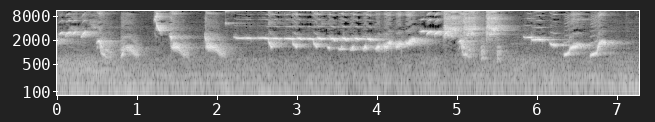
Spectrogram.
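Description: A white-rumped shama sings a fast, varied run of rich whistles: sliding and falling notes, a long steady whistle, and harsh chattering bursts over a low background hum.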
